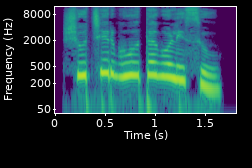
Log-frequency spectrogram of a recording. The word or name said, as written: ಶುಚಿರ್ಭೂತಗೊಳಿಸು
